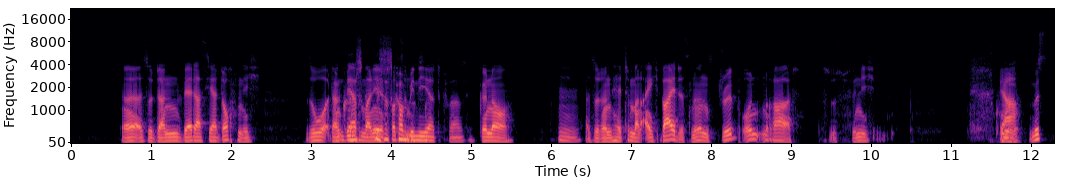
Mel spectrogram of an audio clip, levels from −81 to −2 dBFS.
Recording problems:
muffled; very; fading above 4 kHz

